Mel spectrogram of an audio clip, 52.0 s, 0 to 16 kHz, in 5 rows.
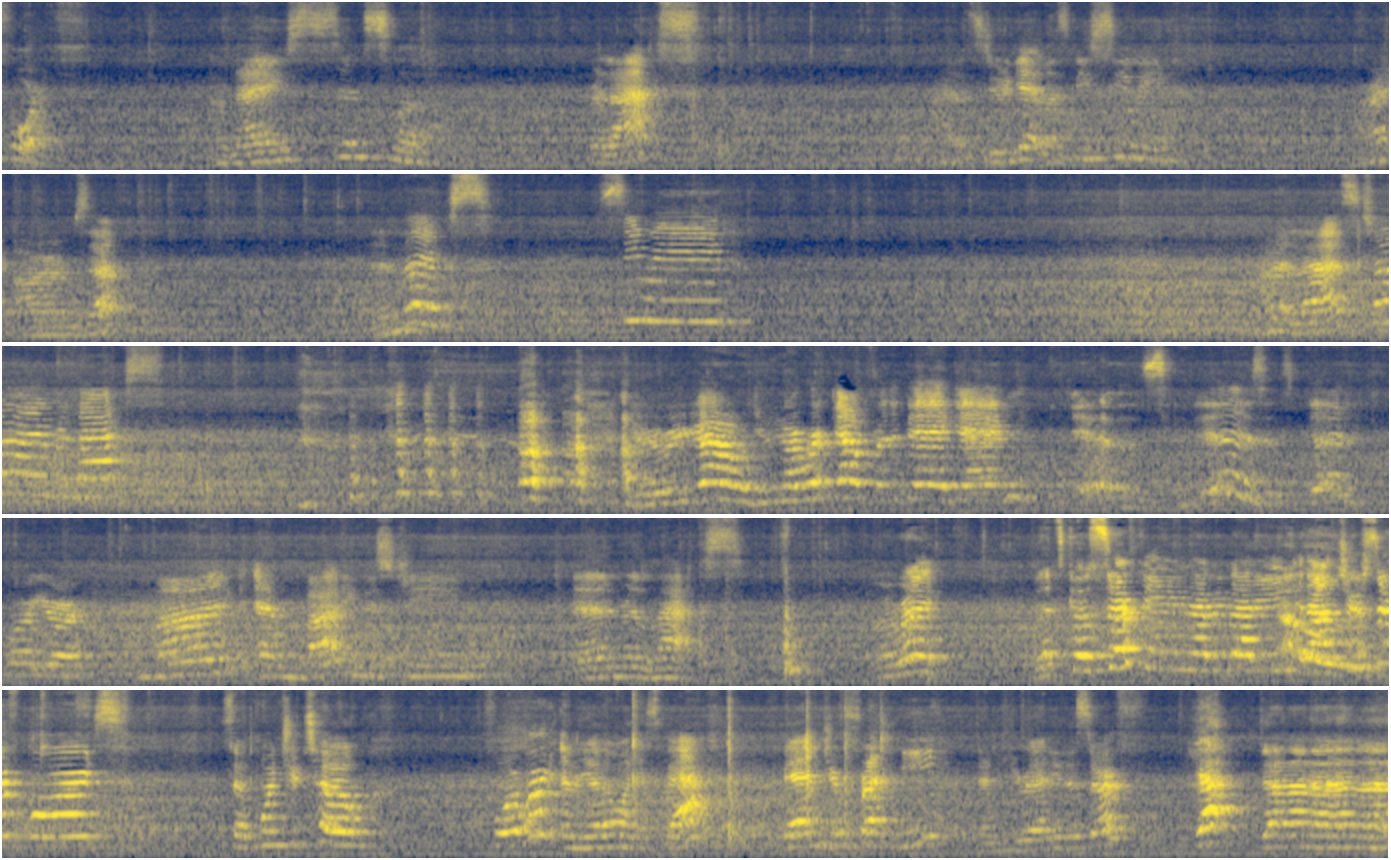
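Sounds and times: woman talking: 0.0s - 0.6s, 1.6s - 3.4s, 4.4s - 5.3s, 7.0s - 8.9s, 10.2s - 11.6s, 13.1s - 14.2s, 14.9s - 16.0s, 19.8s - 22.1s, 23.7s - 36.8s, 37.7s - 42.7s, 43.3s - 44.6s, 45.2s - 52.0s
ocean waves surf: 12.9s - 48.9s.

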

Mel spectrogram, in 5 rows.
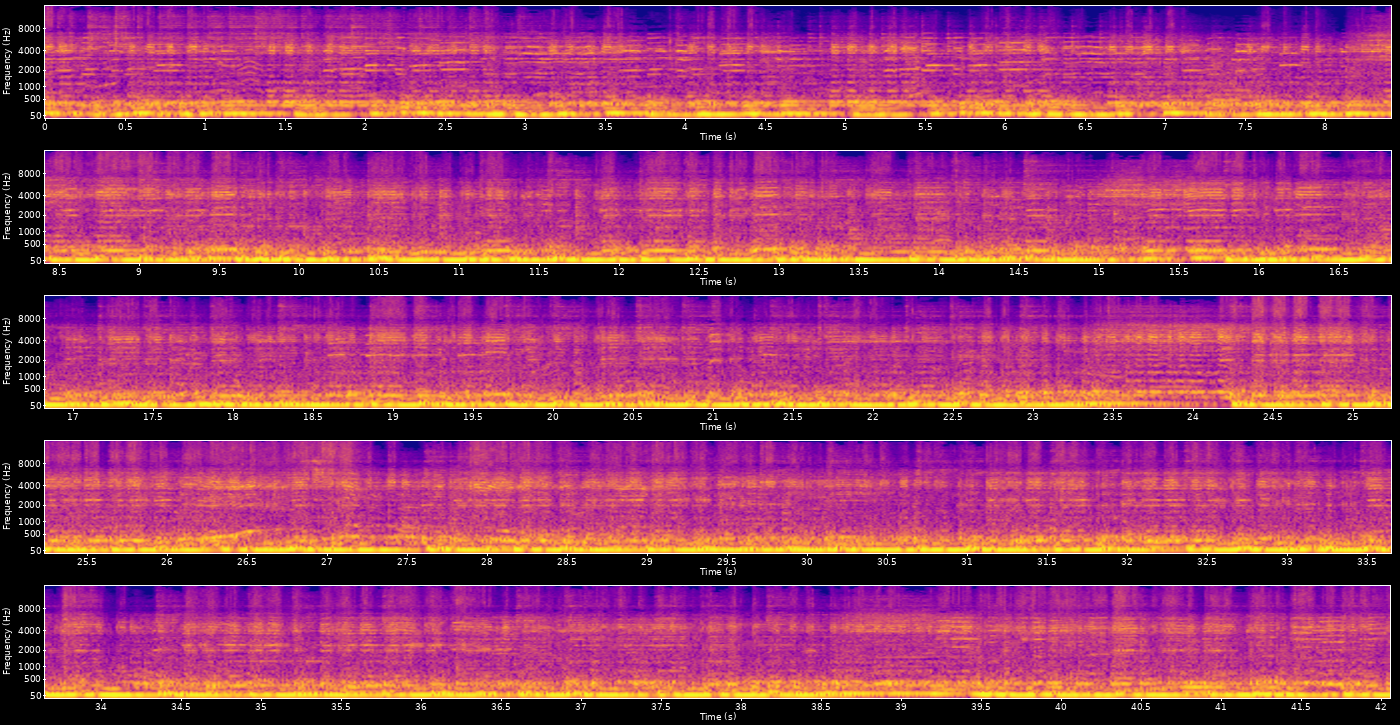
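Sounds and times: brass band playing live: 0.0s - 42.0s.

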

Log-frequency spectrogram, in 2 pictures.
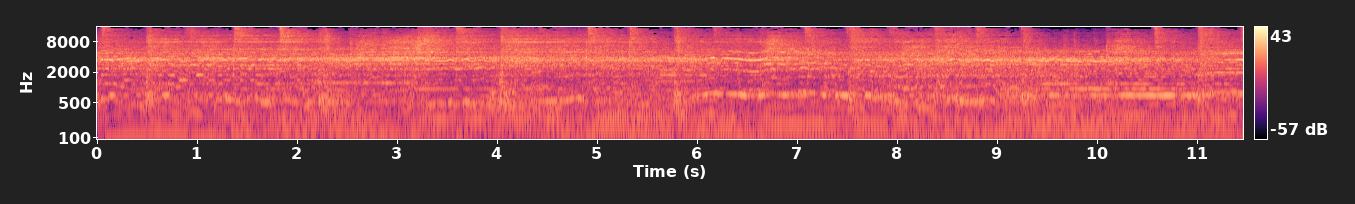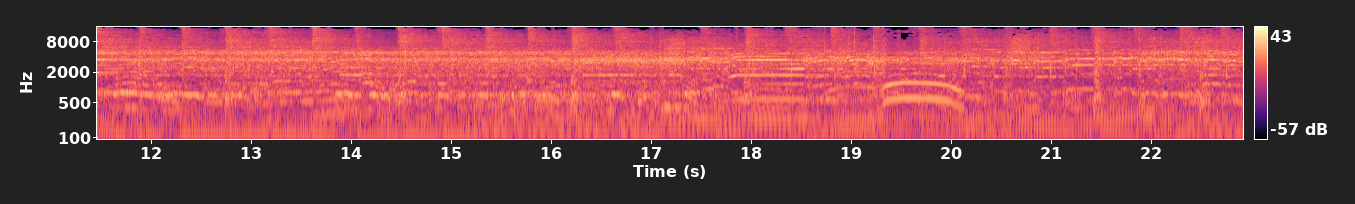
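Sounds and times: electric lead guitar melody: 0.0s - 22.9s
live rock band: 0.0s - 22.9s.

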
